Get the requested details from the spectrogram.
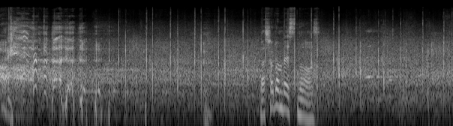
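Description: A skipping rope slaps the floor in a quick, steady rhythm, echoing in a large hall.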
